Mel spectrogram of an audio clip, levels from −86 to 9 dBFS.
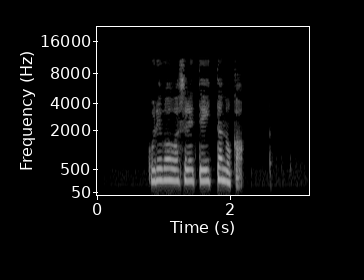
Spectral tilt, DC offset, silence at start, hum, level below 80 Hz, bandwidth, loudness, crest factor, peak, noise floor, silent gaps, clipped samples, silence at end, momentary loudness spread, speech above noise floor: -4.5 dB/octave; under 0.1%; 0.8 s; none; -86 dBFS; 11 kHz; -29 LUFS; 18 dB; -14 dBFS; -78 dBFS; none; under 0.1%; 1 s; 9 LU; 50 dB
